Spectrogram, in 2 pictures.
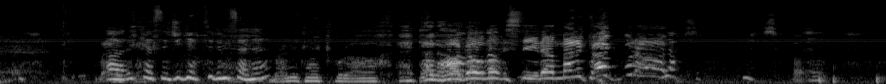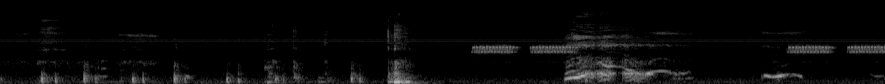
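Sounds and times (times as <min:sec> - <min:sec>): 
speech: 0:01.0 - 0:08.4, 0:14.5 - 0:15.6
knocks and thuds: 0:08.2 - 0:13.2
telephone ringing with electronic trilling: 0:13.6 - 0:14.6, 0:16.8 - 0:17.7.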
